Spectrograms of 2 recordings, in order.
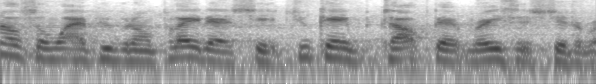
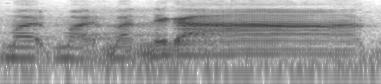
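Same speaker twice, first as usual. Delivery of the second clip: much lower, slow exaggerated voice; mock deep slang; 12 semitones lower, much slower than usual. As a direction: drop way down trying to sound hard. Try-hard slang.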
